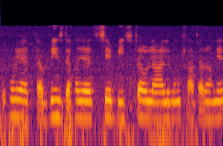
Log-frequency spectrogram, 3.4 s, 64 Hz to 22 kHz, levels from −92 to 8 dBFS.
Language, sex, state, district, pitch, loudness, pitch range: Bengali, male, West Bengal, Kolkata, 195 Hz, -16 LUFS, 190-200 Hz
